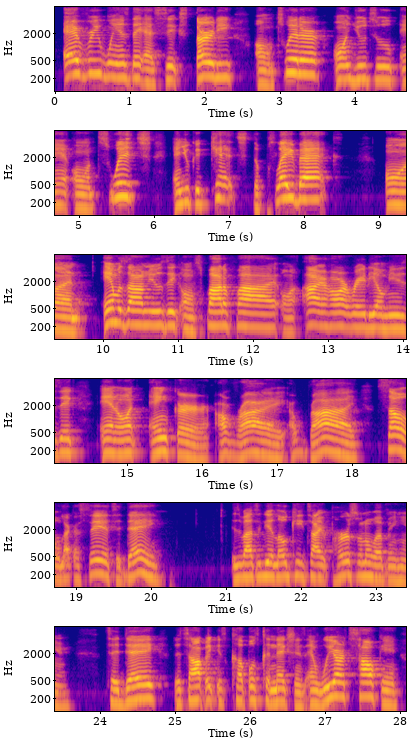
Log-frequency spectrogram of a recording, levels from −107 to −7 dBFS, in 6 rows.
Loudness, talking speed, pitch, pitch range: -23 LUFS, 120 wpm, 185 Hz, 165-220 Hz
